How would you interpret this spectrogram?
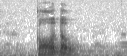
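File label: "嗰度", Cantonese; Over there; there (that place); gó-douh; go2 dou6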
